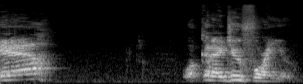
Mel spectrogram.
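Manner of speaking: rough, gruff, deep man's voice. Retelling how Jeff knocked on Mister Green's office door, doing Mister Green's gruff voice. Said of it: "Mister Green seemed to have this gruff voice".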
